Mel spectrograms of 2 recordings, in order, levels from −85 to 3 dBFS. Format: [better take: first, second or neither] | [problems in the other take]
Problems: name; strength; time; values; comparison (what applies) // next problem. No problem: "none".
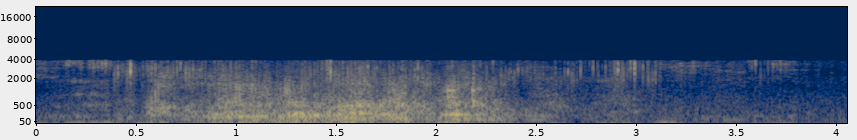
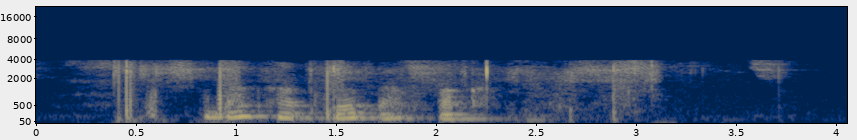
second | noise reduction (neural separator model SepFormer DNS4)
